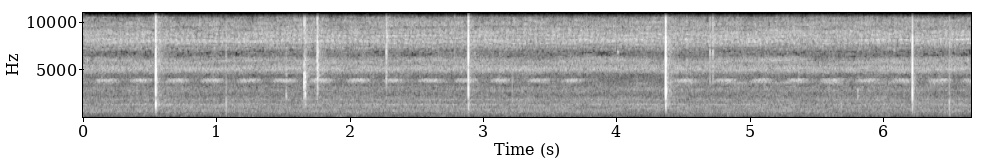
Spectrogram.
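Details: High-pitched insect chorus next to a burning campfire, with an even, rapidly pulsed trill and bright sustained tones, while frequent sharp pops and cracks from the flames punctuate the background.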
